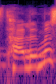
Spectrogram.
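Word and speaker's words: Chthamalus: you pronounce it as thalamus C is silent over here and there were barcles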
